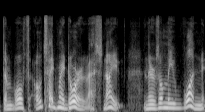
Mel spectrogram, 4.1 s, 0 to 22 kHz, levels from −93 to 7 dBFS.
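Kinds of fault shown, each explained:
No faults can be heard in this speech recording.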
